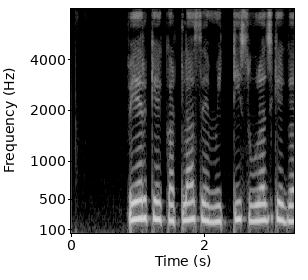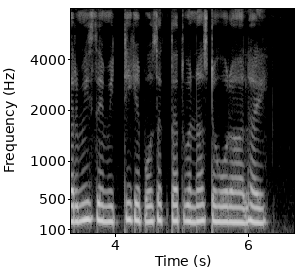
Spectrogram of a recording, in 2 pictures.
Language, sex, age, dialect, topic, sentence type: Magahi, female, 25-30, Southern, agriculture, statement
